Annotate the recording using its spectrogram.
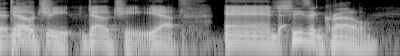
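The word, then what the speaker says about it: Doechii: how to say this DOI I think that's how you say it that's is how you say it DOI DOI yeah and she's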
